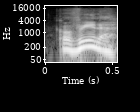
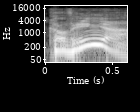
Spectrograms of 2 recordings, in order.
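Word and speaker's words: Covina: How do you say? Coina. Coina. Covena. Covena. Just not Covenia. Covenia. Cuz would be NIA.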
